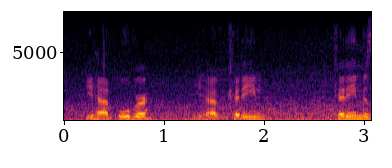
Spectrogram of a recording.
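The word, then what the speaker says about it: Careem: question Transportation Transportation you have Uber you have Karim Karim is like the equivalent of uber it's spelled c a r e e m which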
